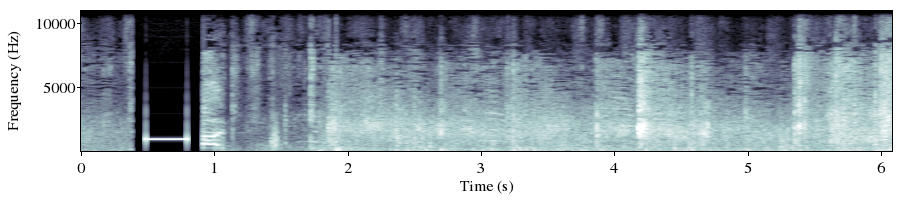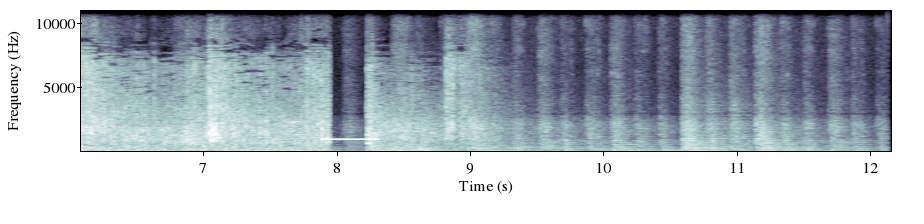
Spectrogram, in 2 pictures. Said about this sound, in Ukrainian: Вибухи не припиняються.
